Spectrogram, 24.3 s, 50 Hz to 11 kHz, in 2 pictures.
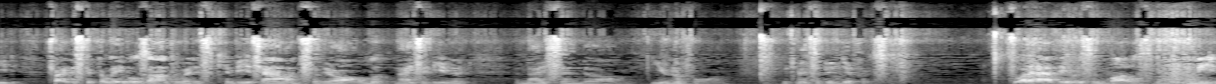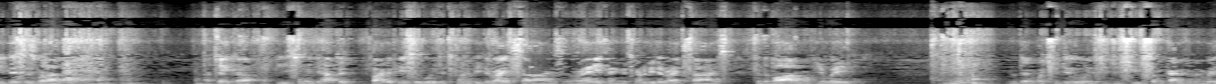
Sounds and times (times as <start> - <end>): Speech: 0.0 - 9.2, 10.0 - 13.4, 14.1 - 20.9, 21.6 - 24.3
Inside, small room: 0.0 - 24.3.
